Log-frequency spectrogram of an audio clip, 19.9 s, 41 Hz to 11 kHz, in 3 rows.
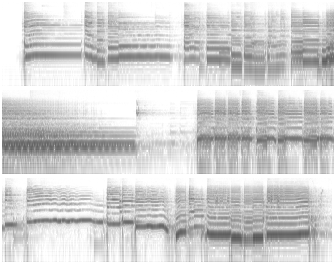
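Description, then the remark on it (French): An electric guitar through a TS9 overdrive pedal, with tone and drive set in the middle, plays warm, mildly distorted melodic phrases and bends, with a ringing sustained chord midway and a brief pause before the lines resume. No voices. “On commence avec le côté TS9, d'accord, si donc tu veux bien. Ce drive, voilà. Ce petit drive.”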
